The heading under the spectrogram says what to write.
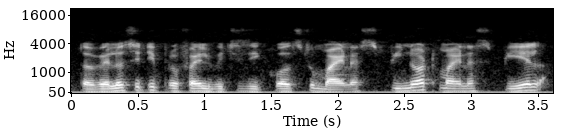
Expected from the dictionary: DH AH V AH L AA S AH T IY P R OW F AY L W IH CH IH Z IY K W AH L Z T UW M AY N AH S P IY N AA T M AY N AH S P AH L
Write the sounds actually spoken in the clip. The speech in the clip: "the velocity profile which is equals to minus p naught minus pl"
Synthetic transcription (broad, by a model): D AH V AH L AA S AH T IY P R OW F AY L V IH CH IH Z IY K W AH L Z T UW M AY N AH S P IY N AA T M AY N AH S P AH L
